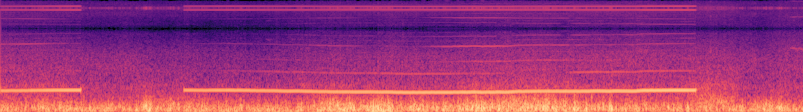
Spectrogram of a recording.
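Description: Wind rushing over the microphone in flight under a paraglider, with a paragliding variometer's steady electronic tone. The tone stops about a second in, comes back a second later, dips slightly in pitch and rises again, and cuts off about a second before the end.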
